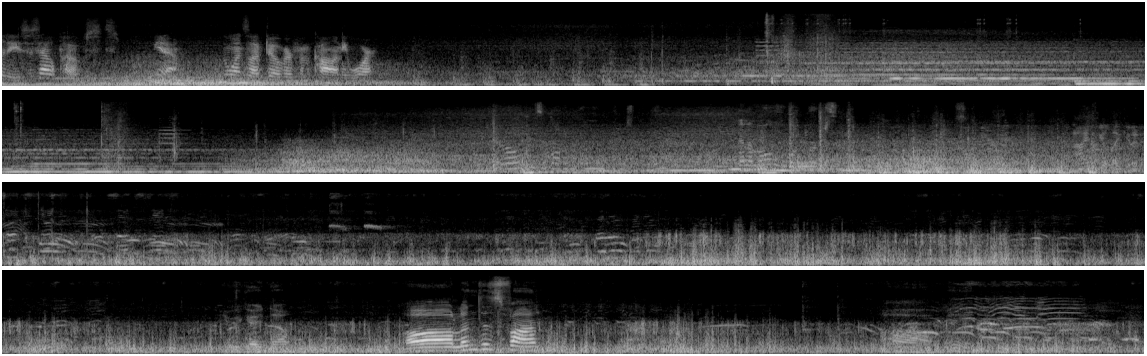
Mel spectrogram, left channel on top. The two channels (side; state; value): both; different; correlation -0.01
